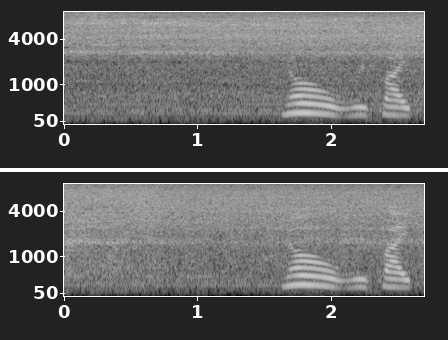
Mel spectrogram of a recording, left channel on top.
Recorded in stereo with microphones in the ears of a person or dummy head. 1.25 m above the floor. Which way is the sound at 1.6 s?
20° right (ahead or behind).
